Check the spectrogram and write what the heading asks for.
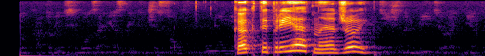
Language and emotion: Russian, positive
